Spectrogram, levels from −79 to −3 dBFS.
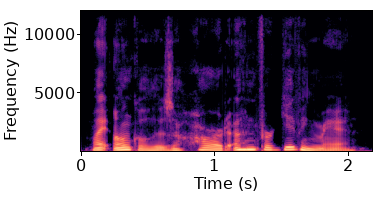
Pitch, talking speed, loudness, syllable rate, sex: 140 Hz, 190 wpm, -18 LUFS, 5.6 syllables/s, male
